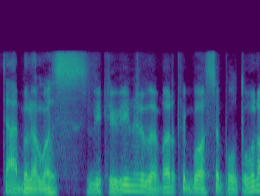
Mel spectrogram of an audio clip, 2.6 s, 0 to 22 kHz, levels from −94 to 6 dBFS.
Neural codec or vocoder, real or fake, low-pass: codec, 16 kHz, 1 kbps, FreqCodec, larger model; fake; 7.2 kHz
